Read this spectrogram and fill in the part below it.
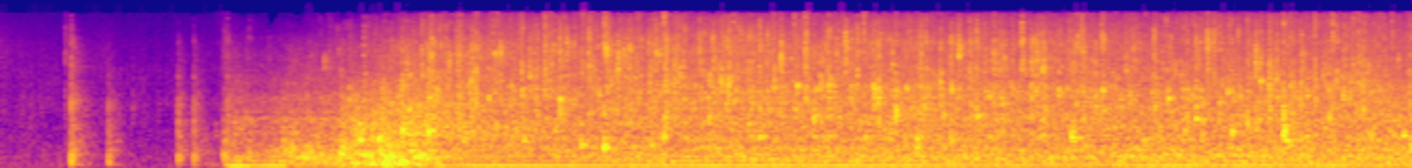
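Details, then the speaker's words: Jacuzzi hot tub pump, tub filled with water, after fixing the hard-to-press air push-button: a few clicks, then a steady low motor hum under rushing, churning water; pump starts and runs normally. "It's working. Now turn it off. No problem."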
